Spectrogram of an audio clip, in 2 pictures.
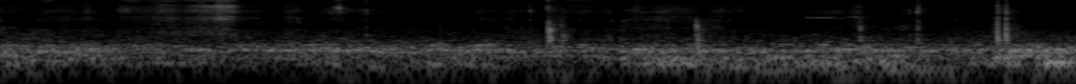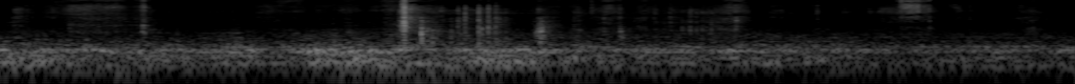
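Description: Pages of a hardcover picture book being handled and turned by hand, with paper rustles and a few sharp clicks, over a steady low hum.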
